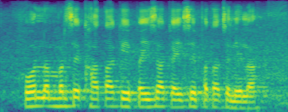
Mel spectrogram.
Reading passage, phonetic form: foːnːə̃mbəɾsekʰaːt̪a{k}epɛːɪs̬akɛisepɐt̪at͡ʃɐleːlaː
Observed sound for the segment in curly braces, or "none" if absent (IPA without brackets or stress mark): k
